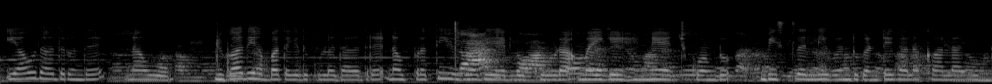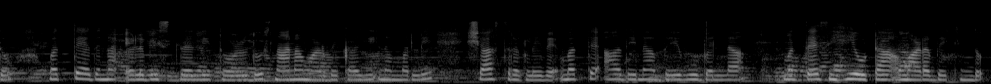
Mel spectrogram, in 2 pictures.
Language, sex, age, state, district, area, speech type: Kannada, female, 45-60, Karnataka, Chikkaballapur, rural, spontaneous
